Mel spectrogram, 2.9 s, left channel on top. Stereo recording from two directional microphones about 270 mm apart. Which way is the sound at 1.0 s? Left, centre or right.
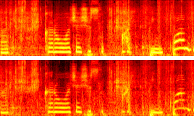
Left.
